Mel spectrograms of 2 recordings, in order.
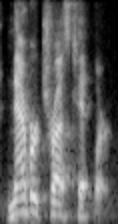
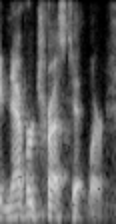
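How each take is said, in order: First: Firm, with "Never" leaned on; stern warning on "Never"; emphatic warning. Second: "never trust Hitler" repeated quieter and lower, like a knowing aside; muttered-sounding reminder; softer aside. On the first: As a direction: land "Never trust Hitler" as a punchline. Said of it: "Okay, never trust Hitler". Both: Shown as a demonstration.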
